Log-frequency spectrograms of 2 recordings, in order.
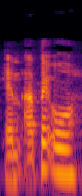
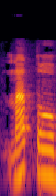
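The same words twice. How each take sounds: First: It is spelled out letter by letter. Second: It is said as a single word. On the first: The speaker calls it wrong. "bukan NATO" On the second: The speaker calls it right. "Jadi disebut NATO"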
